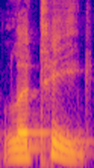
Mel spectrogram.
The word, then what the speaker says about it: Latigue: Make sure we pronounce her name correctly and spell it correctly. K E I K M A N I. Kimmani Latig. L A T I gu.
